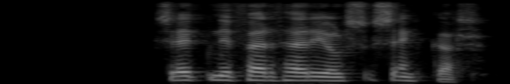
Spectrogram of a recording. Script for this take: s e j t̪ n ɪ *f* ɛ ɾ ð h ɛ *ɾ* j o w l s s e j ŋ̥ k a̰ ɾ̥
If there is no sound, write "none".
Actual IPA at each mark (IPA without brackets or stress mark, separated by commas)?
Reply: f, ɾ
